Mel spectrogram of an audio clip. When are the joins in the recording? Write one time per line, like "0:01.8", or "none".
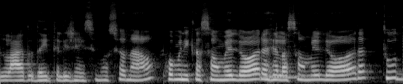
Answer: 0:01.6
